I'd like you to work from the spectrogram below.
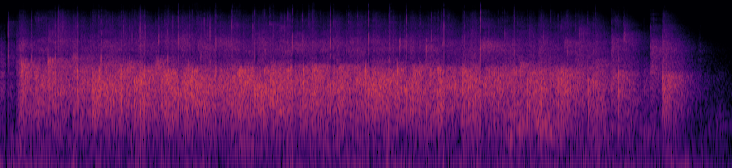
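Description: An audience at an artists' talk bursts into sustained applause welcoming Richard Tuttle and Martha Tuttle, dense clapping holding steady for several seconds before tapering off near the end.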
